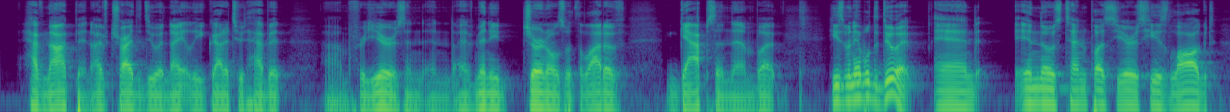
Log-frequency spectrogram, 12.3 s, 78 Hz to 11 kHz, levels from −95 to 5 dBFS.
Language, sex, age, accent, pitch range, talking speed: English, male, 20-39, American, 85-110 Hz, 210 wpm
